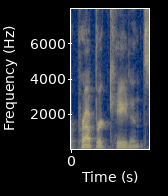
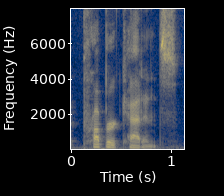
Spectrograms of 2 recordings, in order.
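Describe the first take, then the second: First: Said in the usual way. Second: "cadence" with a short a, as in cat; mispronounced "cadence". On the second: Real, not acted. Host answering a chat remark on his speed, "cadence" said KAD-ence. Says the word, then corrects it.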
